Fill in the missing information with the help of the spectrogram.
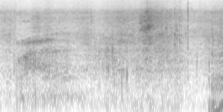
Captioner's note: sighs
